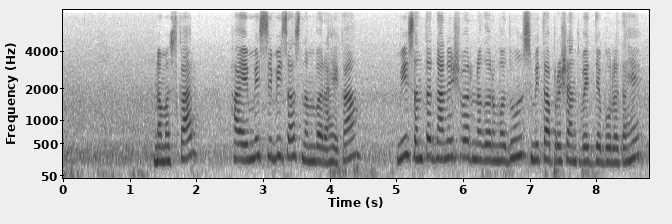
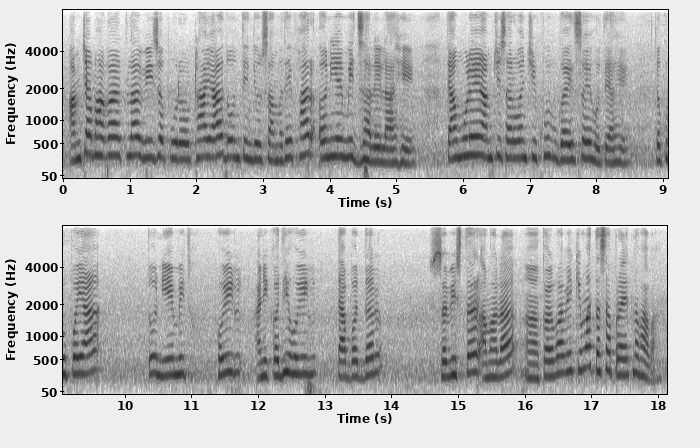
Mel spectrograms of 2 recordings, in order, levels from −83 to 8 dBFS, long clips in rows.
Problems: constant background noise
